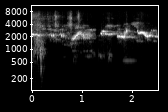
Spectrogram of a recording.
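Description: Songbirds chirping and whistling at dawn in a steady, overlapping chorus with bright warbling phrases, moderately loud, no voices; roosters are also crowing.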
